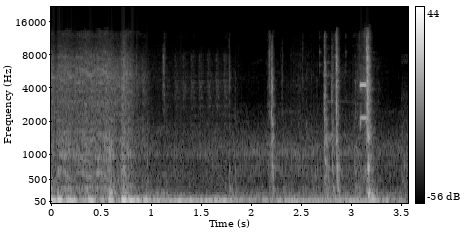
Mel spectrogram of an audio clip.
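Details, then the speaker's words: Rebuilt junkyard Honda K24A2 engine swapped into a CRX, cranking with injectors unplugged to prime oil before first start: about a second of even, steady starter cranking ending in a few clicks; cranking speed sounds healthy. "the motor sounds really good and uh i'm ready to i'm ready to fire this thing over"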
